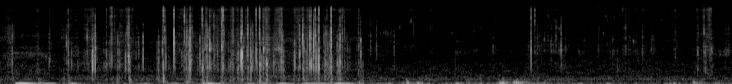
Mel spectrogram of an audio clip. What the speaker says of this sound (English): We simply need to tear this notch on here.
